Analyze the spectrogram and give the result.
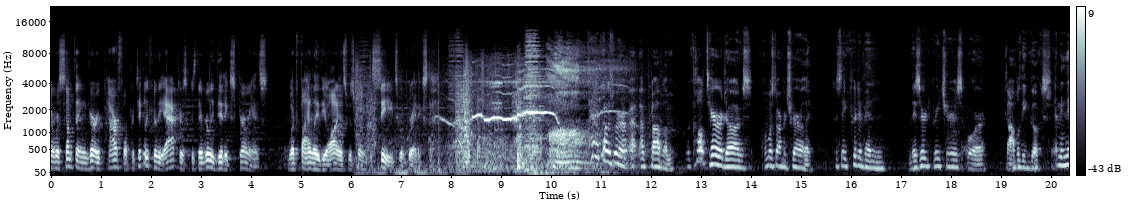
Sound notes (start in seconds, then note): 7.5 screaming; 8.8 growling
